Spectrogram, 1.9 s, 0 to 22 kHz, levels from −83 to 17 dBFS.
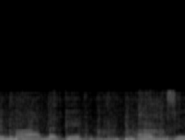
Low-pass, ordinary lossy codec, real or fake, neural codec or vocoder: none; none; fake; codec, 16 kHz, 4 kbps, FunCodec, trained on LibriTTS, 50 frames a second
